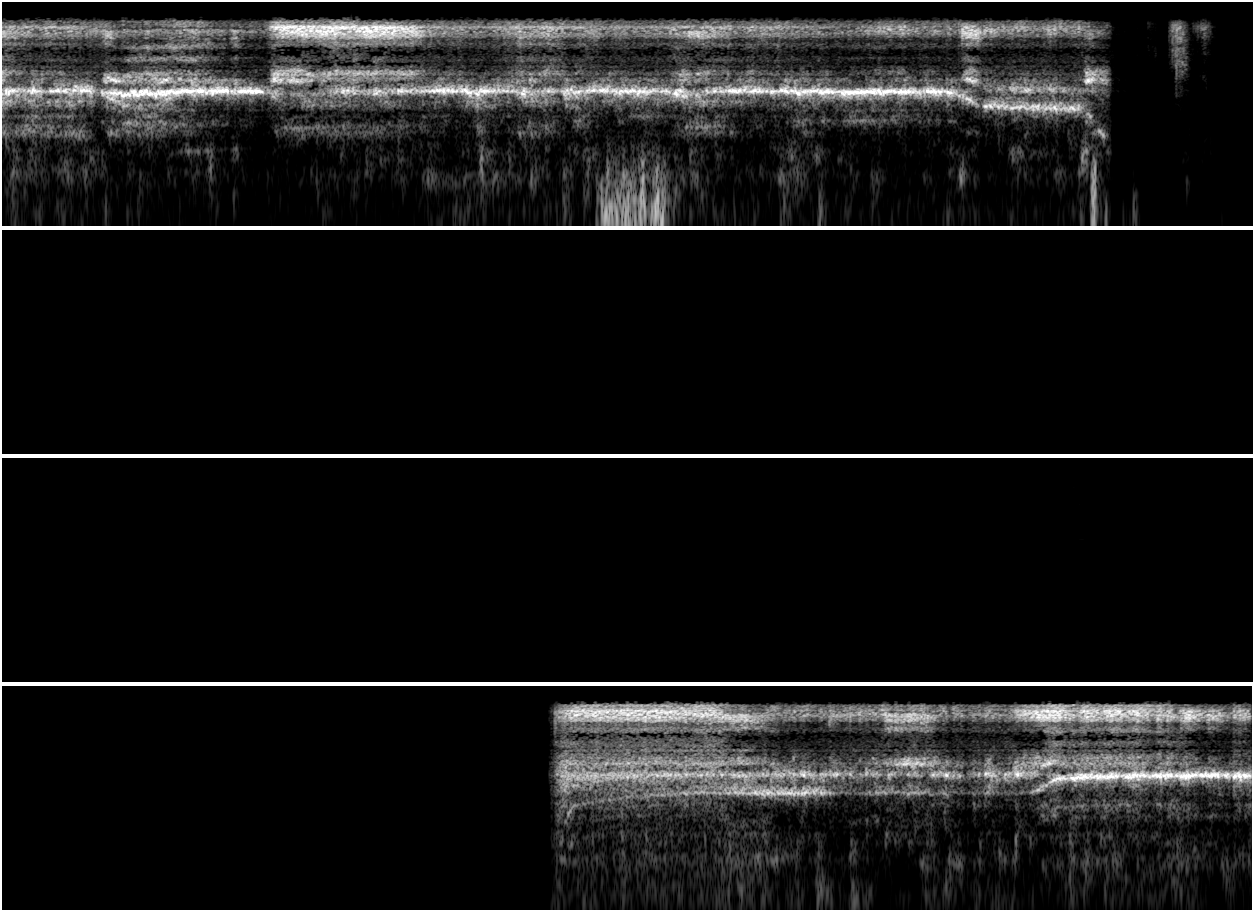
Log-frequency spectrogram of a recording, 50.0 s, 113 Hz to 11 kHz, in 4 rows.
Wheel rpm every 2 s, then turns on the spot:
220, 220, 230, 230, 230, 130, 0, 0, 0, 0, 0, 0, 0, 0, 0, 0, 0, 0, 0, 0, 0, 20, 150, 160, 210.
none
